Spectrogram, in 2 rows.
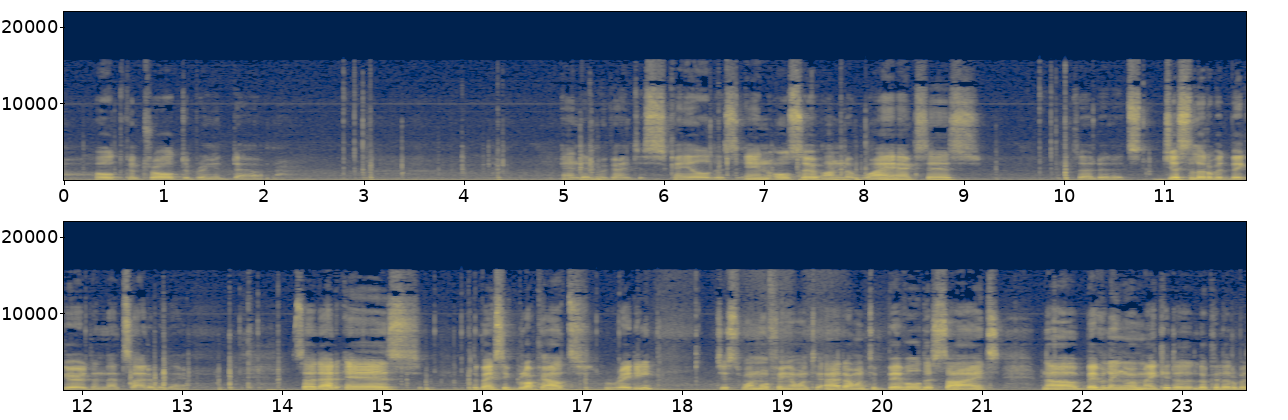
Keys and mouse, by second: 5.2 s, 7.4 s, 12.8 Tab, 13.4 Tab, 13.9 z.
